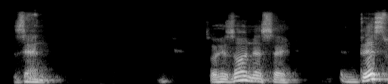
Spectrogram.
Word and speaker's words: Zen: together put together is this word chan which in japan is pronounced as zen so his own essay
